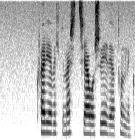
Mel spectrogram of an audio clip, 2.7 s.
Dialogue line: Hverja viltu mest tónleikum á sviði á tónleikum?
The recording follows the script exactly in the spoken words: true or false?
false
